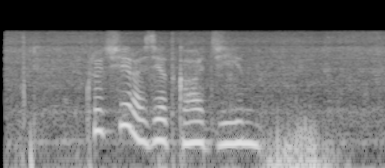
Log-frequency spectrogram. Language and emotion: Russian, sad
